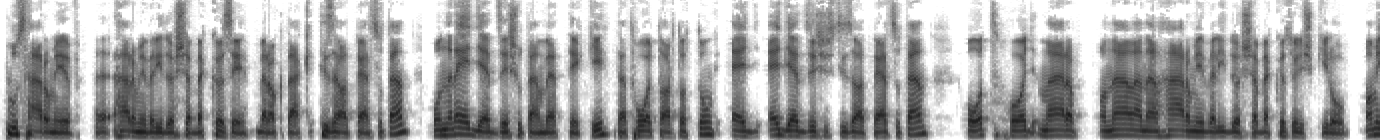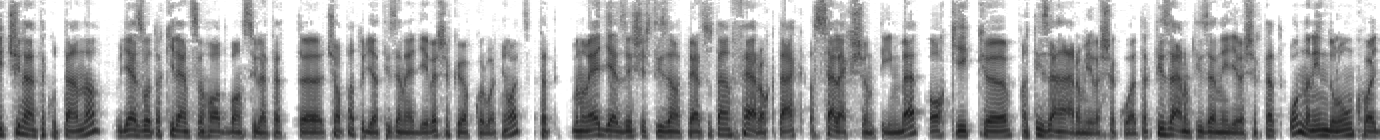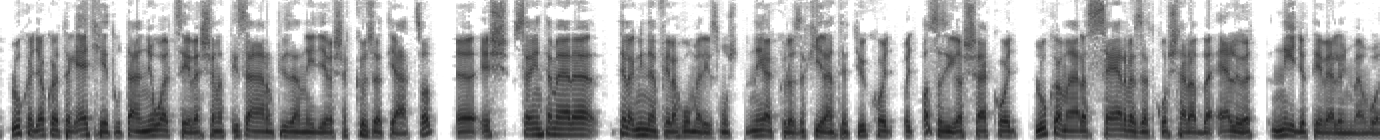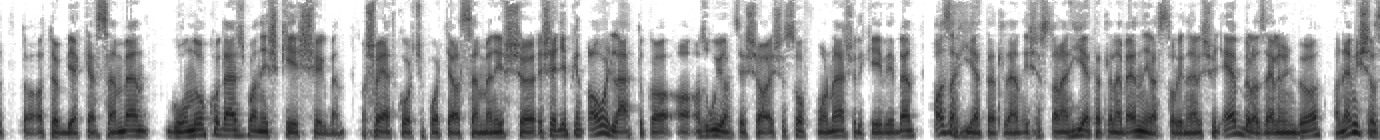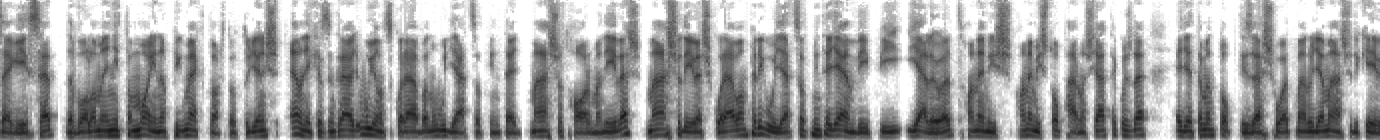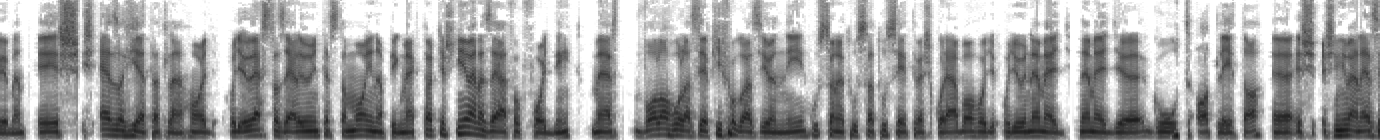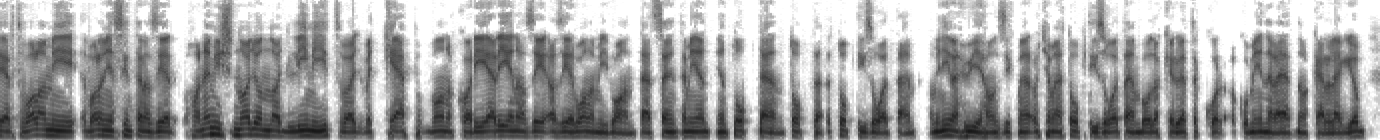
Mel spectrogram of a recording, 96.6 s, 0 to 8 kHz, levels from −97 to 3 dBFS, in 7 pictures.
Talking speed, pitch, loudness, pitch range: 190 wpm, 100 Hz, -15 LUFS, 90-110 Hz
